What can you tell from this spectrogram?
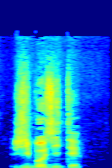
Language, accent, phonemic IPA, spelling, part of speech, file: French, France, /ʒi.bo.zi.te/, gibbosité, noun, LL-Q150 (fra)-gibbosité.wav
- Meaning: gibbosity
